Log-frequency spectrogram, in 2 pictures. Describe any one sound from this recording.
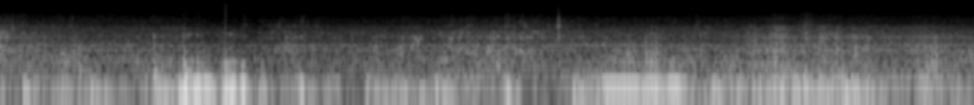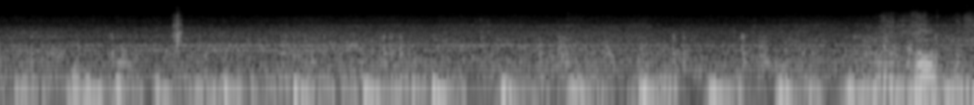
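Water laps and splashes against a small boat.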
